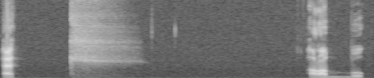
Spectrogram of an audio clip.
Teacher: But the kaf, there is some air coming. It doesn't stop slightly, but it makes that rakhawa, it makes the, it makes that hams in the kaf.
